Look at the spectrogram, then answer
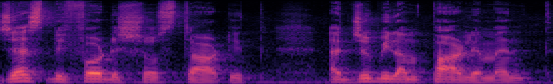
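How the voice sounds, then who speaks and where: A man with an Italian accent and ordinary pitch variation. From Italy. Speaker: drag queen. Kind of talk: reading aloud a letter. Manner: careful, read-out pace.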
